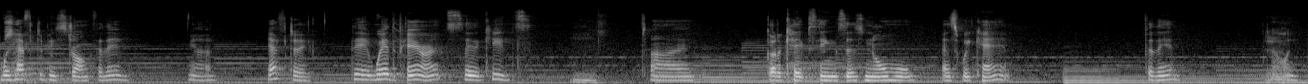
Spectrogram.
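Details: Adult woman speaking; Normal speech.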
